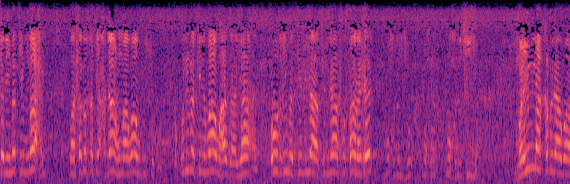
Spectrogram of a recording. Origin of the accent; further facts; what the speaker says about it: Egypt; now in Mecca, Saudi Arabia; انا مصري ازعل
